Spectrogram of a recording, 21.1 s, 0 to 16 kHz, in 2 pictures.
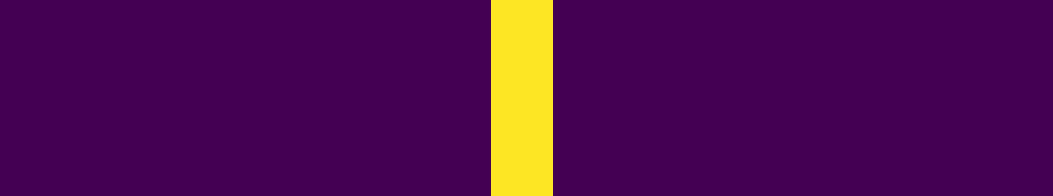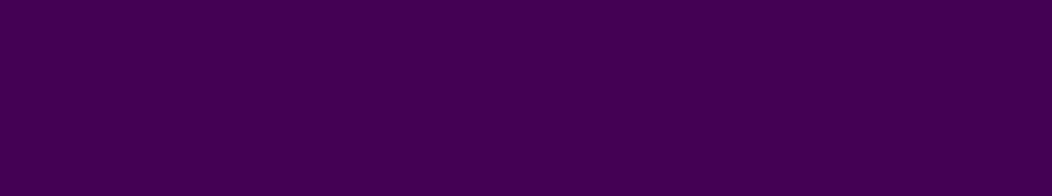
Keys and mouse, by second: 0.1 middle click, 1.1-1.5 shift+middle drag, 2.2 click, 2.7 middle click, 3.9-4.3 shift+middle drag, 5.8 click, 8.1-8.8 middle drag, 9.1 click, 11.2 click, 13.1 click, 15.5 ctrl+z, 16.6-21.0 drag.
